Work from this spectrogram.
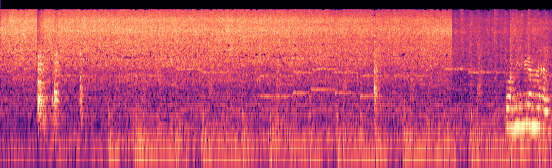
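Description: Paneer frying lightly in oil in a pan, a constant sizzling hiss with a few utensil taps, while a low rhythmic hum and faint background voices run underneath.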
